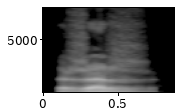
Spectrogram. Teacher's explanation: जैसे र, इसे प्रकंपित या लुंठित कहा गया है। इसे बोलते समय जीभ आगे पीछे कांपती है, जैसे कोई इंजन स्टार्ट हो रहा हो।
